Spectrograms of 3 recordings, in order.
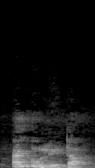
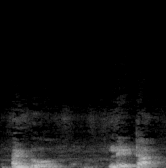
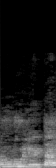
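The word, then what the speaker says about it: undulata: तो इसका वैज्ञानिक नाम है टिकोमेला अंडुलेटा, अंडुलेटा। थोड़ा प्रोनाउंसिएशन में भी समस्या रहती है कई बार, क्योंकि साइंस के शब्दों को जब देवनागरी भाषा में लिखा जाता है तो इसको कई बार उंडुलेटा लिख देते हैं।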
